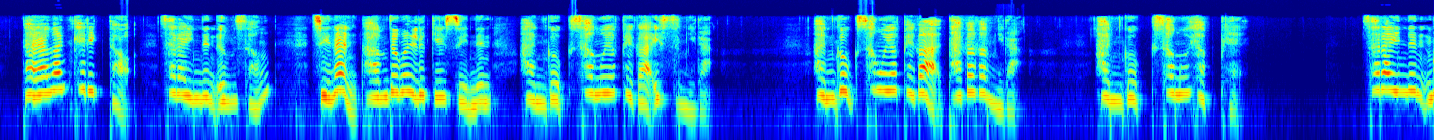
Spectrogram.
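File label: Korean, female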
